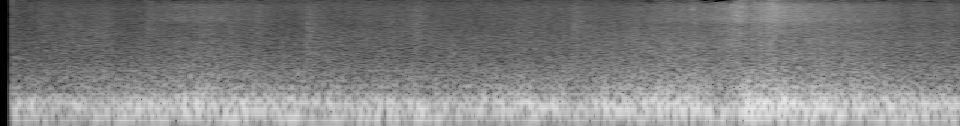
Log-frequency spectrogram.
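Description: A loud, steady, wind-like rumble with a hiss above it: the sound effect of an animated title sequence. It swells about five seconds in, with the hiss rising.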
